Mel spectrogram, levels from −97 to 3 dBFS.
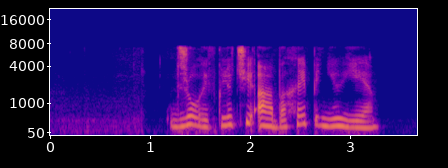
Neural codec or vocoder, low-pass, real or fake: none; 7.2 kHz; real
